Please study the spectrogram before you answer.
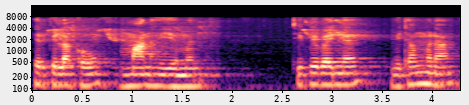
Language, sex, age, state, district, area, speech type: Bodo, male, 18-30, Assam, Baksa, rural, spontaneous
